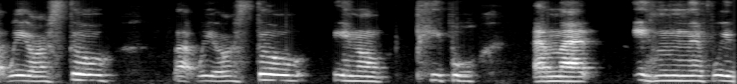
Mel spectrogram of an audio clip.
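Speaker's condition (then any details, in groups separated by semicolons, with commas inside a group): Cerebral palsy; oxygen loss at birth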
